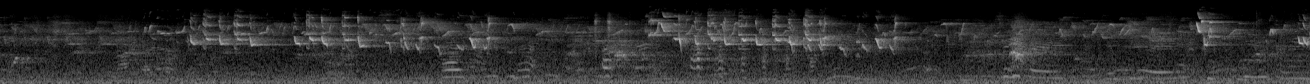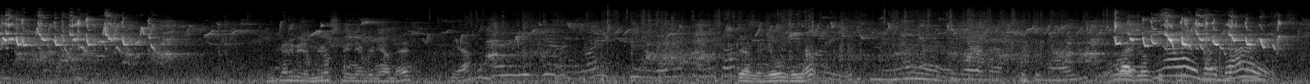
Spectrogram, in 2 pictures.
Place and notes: Moggs Creek Cct, Eastern View VIC, Australia - Morning birds at Moggs Creek
Otway forest alive with the sound of birds on a cold, sunny winter morning. Recorded with an Olympus LS-10.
